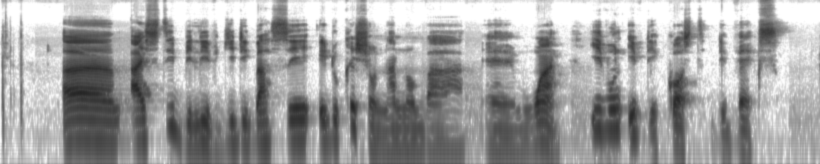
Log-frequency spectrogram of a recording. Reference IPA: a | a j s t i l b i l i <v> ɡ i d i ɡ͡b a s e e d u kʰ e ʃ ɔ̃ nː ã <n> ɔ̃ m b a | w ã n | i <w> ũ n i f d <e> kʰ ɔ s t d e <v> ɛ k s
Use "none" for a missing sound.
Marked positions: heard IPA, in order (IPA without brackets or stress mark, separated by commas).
v, n, v, e, v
